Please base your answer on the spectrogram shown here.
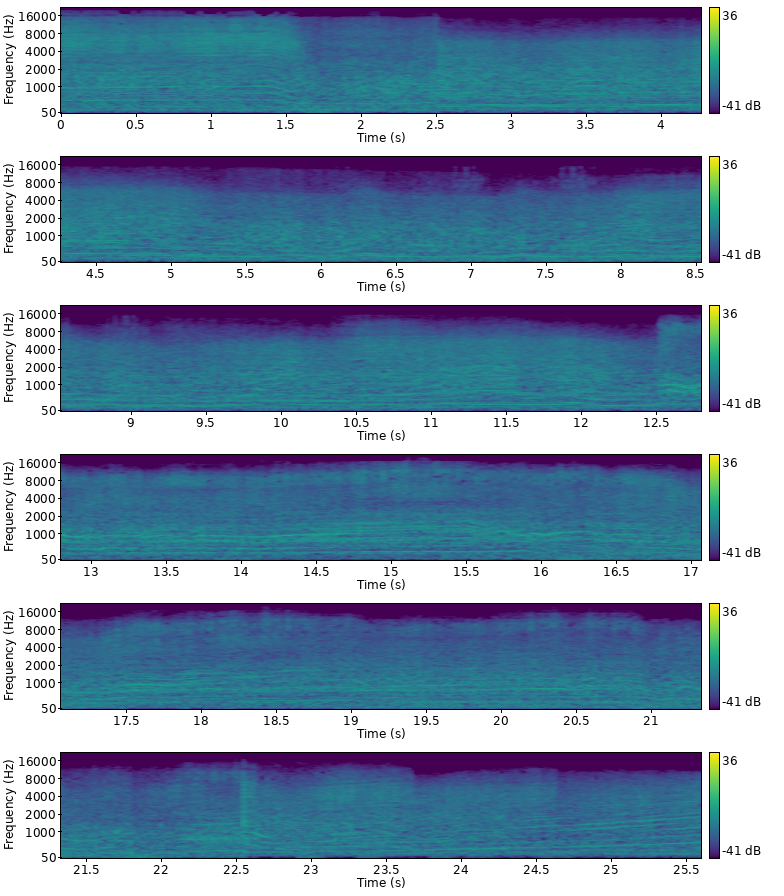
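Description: AI-driven race cars in the Live for Speed racing game, battling and overtaking one another. Several engines whine and rev continuously in overlapping, shifting pitches as cars accelerate and pass, loud and steady throughout with no talking.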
